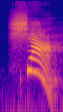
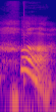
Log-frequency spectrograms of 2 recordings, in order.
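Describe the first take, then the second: First: The syllable begins with an sh sound. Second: The syllable begins with an h sound. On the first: Someone is startled or frightened. "샤 놀았다 깜짝이야" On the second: Someone is scolding or shouting at another. "허는 호통하다 혼낼 때"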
